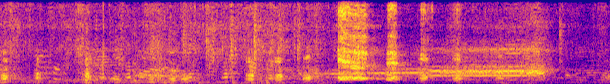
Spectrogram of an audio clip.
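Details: Farm rooster giving a short, bright crow that rises and holds for about a second, with busy hen clucking and scratchy background noise before it.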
